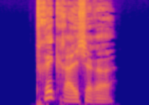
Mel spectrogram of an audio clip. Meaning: inflection of trickreich: 1. strong/mixed nominative/accusative feminine singular comparative degree 2. strong nominative/accusative plural comparative degree
- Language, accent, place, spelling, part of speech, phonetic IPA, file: German, Germany, Berlin, trickreichere, adjective, [ˈtʁɪkˌʁaɪ̯çəʁə], De-trickreichere.ogg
